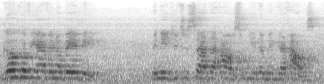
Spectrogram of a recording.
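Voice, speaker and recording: Brash high-voiced accented woman trainer. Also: fairly even intonation, rapid-fire. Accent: foreign. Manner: brash, blunt, asks the room questions. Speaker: real estate marketing trainer. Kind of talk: live workshop talk to an audience. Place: training room with a live audience. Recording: echoey room, mic far off, noisy.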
